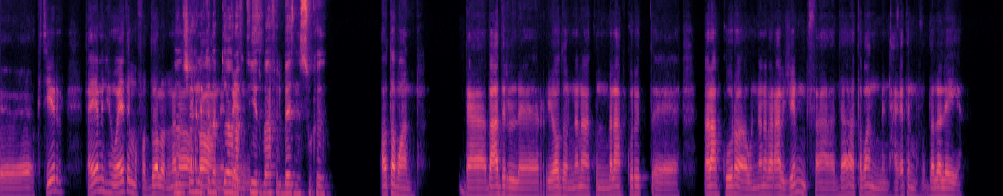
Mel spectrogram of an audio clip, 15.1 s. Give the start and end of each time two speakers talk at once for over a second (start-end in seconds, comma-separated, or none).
2.6-4.0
